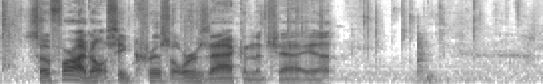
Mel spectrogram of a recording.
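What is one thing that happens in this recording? A foil card pack crinkles as hands handle it.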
